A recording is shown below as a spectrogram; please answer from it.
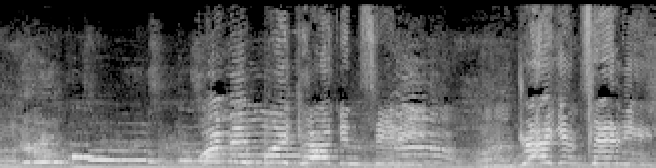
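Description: Children's high voices shouting and singing over music playing in the room.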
